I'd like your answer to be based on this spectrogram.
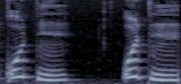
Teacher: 同样 wouldn't 这个单词呢是有一个鼻爆音在里面的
